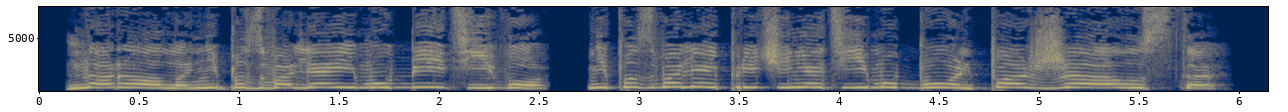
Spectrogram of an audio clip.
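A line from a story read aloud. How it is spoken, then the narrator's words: Sobbing. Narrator (Russian): Всхлипывала она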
